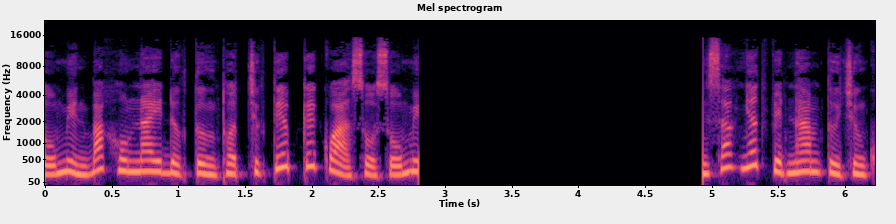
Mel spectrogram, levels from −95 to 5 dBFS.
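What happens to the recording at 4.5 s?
At 4.5 s there is an audio dropout to silence. It runs from 2.8 to 4.94 s, just after "kết quả sổ số". The input was likely lost, leaving silence with no room tone.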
